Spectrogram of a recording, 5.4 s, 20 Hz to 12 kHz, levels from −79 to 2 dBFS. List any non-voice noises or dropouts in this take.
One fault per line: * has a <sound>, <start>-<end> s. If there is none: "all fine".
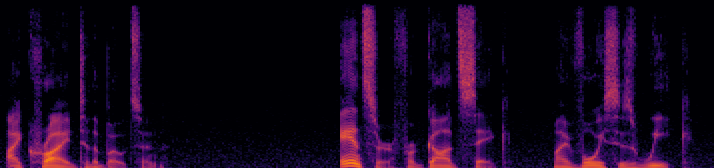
all fine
